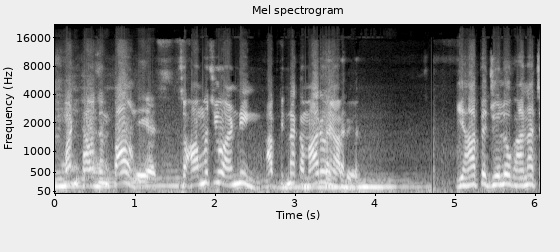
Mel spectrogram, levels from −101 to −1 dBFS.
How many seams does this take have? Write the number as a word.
one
